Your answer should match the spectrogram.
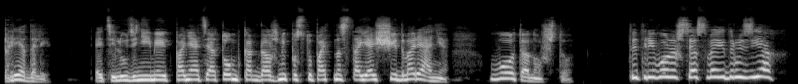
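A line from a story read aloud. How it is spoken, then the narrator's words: Exclaimed. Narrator (Russian): воскликнул Шико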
